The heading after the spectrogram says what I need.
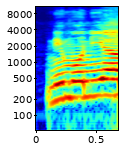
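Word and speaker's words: pneumonia: व्हो believe own निमोनिया निमोनिया में फिर silent है प्लेयर और निमोनिया लाइक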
